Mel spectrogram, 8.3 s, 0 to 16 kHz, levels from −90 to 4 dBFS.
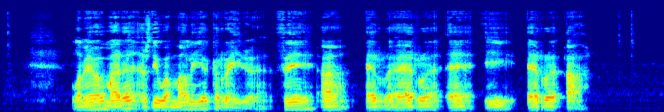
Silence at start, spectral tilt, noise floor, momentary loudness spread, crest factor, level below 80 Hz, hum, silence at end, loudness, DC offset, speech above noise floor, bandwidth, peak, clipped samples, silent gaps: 0.5 s; -5.5 dB/octave; -66 dBFS; 10 LU; 20 dB; -64 dBFS; none; 1 s; -25 LUFS; under 0.1%; 42 dB; 11.5 kHz; -6 dBFS; under 0.1%; none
